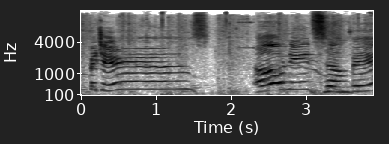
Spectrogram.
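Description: A weapon fires a shot that bursts on impact.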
